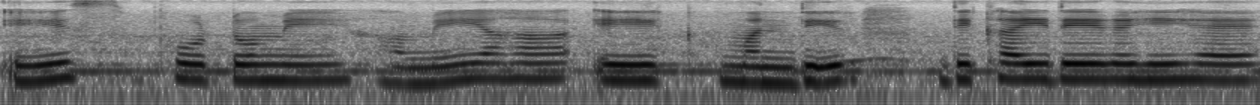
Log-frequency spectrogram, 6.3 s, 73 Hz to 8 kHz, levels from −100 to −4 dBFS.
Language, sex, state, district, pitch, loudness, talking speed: Hindi, female, Maharashtra, Gondia, 205 Hz, -15 LUFS, 105 wpm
